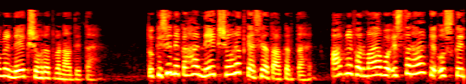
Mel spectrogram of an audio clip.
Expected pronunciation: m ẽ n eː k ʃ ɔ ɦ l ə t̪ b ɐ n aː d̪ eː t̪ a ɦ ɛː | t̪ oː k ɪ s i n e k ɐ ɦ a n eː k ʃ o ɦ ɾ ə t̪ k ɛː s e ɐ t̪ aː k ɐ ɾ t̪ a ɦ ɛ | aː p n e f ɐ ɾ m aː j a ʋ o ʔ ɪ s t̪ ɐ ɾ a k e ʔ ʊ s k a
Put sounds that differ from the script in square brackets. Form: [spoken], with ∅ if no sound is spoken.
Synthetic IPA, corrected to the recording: m ẽ n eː k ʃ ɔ ɦ [ɾ] ə t̪ b ɐ n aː d̪ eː t̪ a ɦ ɛː | t̪ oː k ɪ s i n e k ɐ ɦ a n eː k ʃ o ɦ ɾ ə t̪ k ɛː s e ɐ t̪ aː k ɐ ɾ t̪ a ɦ [ɛː] | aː p n e f ɐ ɾ m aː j a ʋ o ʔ ɪ s t̪ ɐ ɾ a k e ʔ ʊ s k [e]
